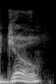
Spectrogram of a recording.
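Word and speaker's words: Gyō: In the Korean pronunciation, this is Guan or Guan And then Gyo is just the Japanese pronunciation of this character, which in Korean is pronounced Gyung. In Mandarin, it's more like Jing.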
